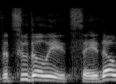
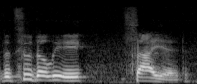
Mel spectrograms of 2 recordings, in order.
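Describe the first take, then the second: First: The last word ends in an 'ah' vowel. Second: The last word ends in a 'd' sound. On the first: It is read as the word is spelled. The speaker calls it wrong. "We don't pronounce it" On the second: It is read the traditional way. The speaker calls it right. "We pronounce it"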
